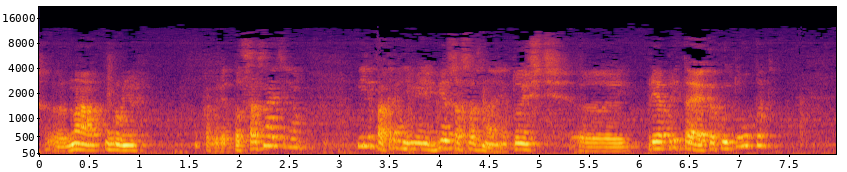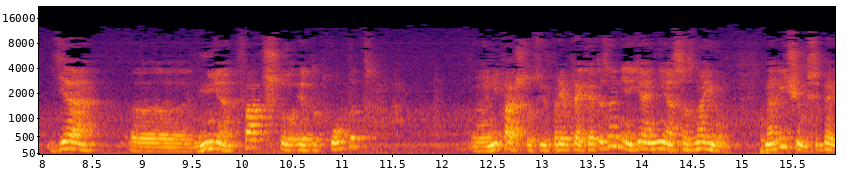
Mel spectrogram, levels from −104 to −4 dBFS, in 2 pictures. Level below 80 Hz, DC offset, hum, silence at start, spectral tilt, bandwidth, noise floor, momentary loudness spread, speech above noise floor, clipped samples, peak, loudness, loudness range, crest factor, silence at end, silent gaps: -46 dBFS; under 0.1%; none; 0 s; -7 dB/octave; 11 kHz; -40 dBFS; 15 LU; 22 dB; under 0.1%; -4 dBFS; -19 LUFS; 4 LU; 16 dB; 0 s; none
